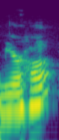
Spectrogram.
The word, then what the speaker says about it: Mirha: school the next day my name is mirha not Maya she told Hayden proudly and explained how to pronounce it properly I'll make sure to see your name right from now on Mir huh said Hayden I'm also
